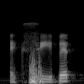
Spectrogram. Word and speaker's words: exhibit: phoneme h is silent thus we say air honor honorarium exhibit shepherd item number 45 what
